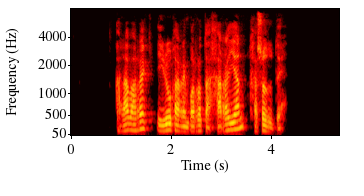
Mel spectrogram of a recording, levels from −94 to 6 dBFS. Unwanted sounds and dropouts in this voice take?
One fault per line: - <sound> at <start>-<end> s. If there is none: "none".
none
